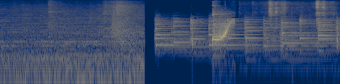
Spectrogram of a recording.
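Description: Noisy room sound swelling into a rising whoosh that cuts off abruptly, then after a brief gap a bright, cheerful intro jingle of short plucked notes, with a quick upward-sliding tone near its start.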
